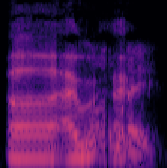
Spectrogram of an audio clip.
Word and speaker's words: Huawei: And what about the, what is it, Mawa? Am I pronouncing it correct? The phone company? – Huawei.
